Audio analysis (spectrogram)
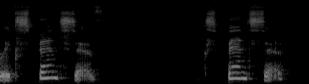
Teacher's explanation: Now we know that the second to the last syllable is stressed because remember when we add an I suffix like IVE, it's the syllable right before it.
